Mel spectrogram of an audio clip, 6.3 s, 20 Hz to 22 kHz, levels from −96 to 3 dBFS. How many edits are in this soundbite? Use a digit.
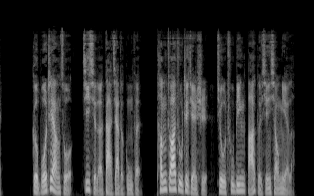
1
